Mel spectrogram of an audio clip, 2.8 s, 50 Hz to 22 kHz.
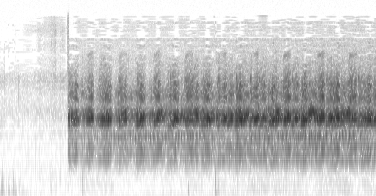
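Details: Iberian tree frog (Hyla molleri), recorded in 2017, bursting into a loud, rapid rattling croak after a half-second of quiet. Fast pulses run together into a harsh, continuous chatter, with a few soft knocks underneath.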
